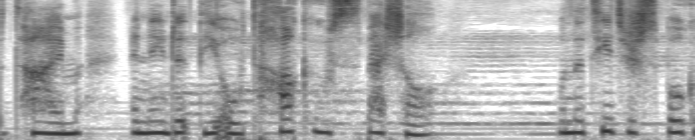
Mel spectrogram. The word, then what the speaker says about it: otaku: I was in my cringe anime phase at the time and named it the Otaku Special.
